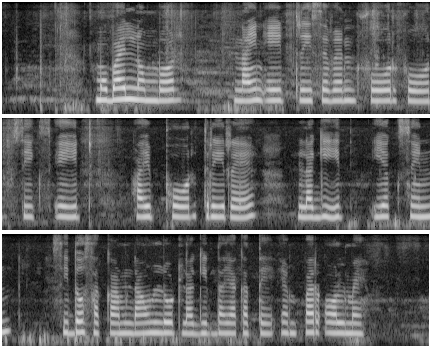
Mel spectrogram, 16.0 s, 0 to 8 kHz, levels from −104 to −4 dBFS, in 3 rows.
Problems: background sounds at intervals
